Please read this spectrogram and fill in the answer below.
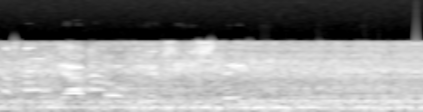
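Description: People talking over a steady low hum and a wash of background noise.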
